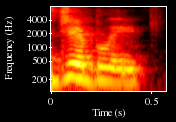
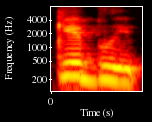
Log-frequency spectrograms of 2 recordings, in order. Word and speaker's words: Ghibli: watch the video it's Ghibli I forgot why it because it actually means something in Japanese and it's a j so it's spelled Ghibli but they say it in Japanese Ghibli I actually like watched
